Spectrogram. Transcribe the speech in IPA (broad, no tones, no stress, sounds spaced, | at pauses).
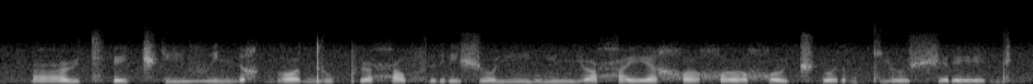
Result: ʕ ʉ t͡sʼ e t͡ʃʼ i v i nʲ ə χ ɡ ɔ d u pʼ ʉ ħ ɔ f r i ʃ o nʲ ŋ u m nʲ ɔ ħ e χ o χ o χ u t͡ʃʼ o r tʲ o ʃ ə ɾ e d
